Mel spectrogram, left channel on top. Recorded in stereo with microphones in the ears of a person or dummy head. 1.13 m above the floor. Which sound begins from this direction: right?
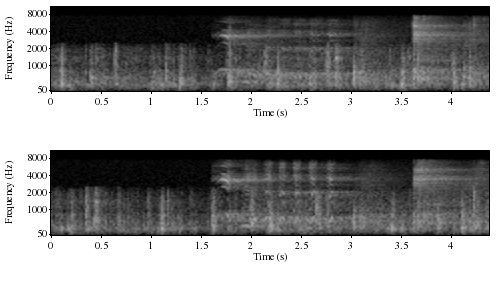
Laughter, at 1.6 s.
